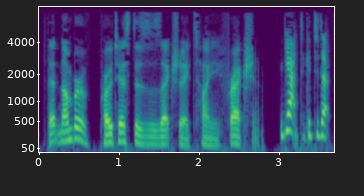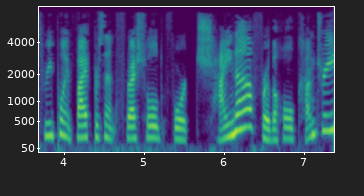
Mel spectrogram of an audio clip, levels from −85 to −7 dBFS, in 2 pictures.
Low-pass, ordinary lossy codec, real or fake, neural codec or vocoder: 7.2 kHz; MP3, 32 kbps; fake; codec, 16 kHz in and 24 kHz out, 0.9 kbps, LongCat-Audio-Codec, fine tuned four codebook decoder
